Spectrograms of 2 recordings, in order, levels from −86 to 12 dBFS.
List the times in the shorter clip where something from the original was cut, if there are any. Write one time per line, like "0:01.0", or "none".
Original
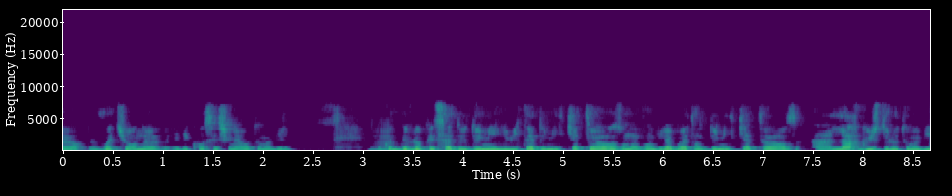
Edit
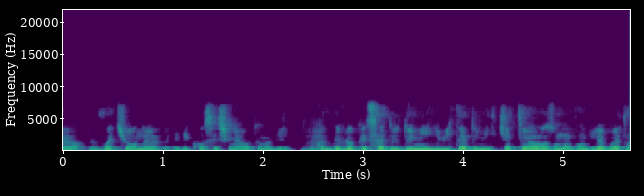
0:02.3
